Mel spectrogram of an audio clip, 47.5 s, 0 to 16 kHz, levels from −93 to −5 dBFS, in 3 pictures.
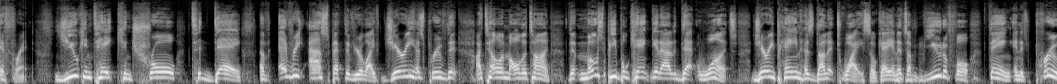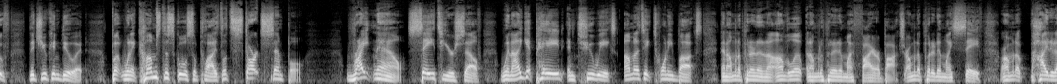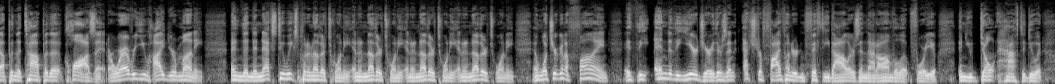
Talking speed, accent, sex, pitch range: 220 wpm, American, male, 115-170 Hz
